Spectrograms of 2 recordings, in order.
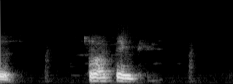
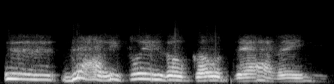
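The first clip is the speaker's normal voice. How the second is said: put-on high, slow whining child's plea; mock crying plea; 6 semitones higher, much slower than usual. Boy begging his father to stay, mock whining. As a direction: imitate a sobbing boy begging his dad not to leave. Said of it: "And he would go".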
